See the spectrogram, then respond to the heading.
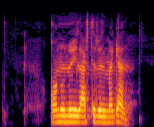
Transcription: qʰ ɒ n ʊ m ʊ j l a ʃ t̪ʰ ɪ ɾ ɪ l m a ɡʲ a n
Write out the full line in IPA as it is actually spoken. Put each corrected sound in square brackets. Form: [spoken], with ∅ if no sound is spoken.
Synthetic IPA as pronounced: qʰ ɒ n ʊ [n] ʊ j l a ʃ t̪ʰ ɪ ɾ ɪ l m a ɡʲ a n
